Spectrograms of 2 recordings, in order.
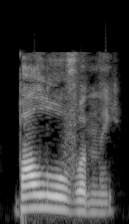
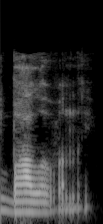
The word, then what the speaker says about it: балованный: Кстати, обратите, пожалуйста, внимание на замечательное слово «баловать», да, и «балованный». Ударение ставится только таким образом. Никакого «баловать» и «балованный». Да, «баловать», «балованный». Очень частотная ошибка, да, при произнесении этих слов.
